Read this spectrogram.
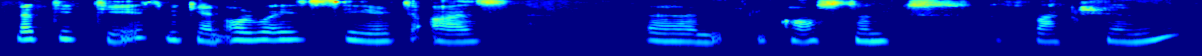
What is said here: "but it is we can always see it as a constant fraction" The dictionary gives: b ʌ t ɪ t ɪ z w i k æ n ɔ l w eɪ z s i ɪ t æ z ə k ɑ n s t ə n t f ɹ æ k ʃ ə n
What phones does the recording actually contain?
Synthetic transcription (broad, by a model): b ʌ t ɪ t ɪ z w i k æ n ɔ l w eɪ z s i ɪ t æ z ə k ɑ n s t ə n t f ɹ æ k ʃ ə n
